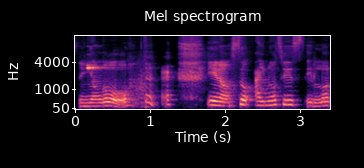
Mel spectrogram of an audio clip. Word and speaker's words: Nyong'o: My Kenyan friend taught me how to pronounce her surname. It's Nyong'o, right? It's not Nyong'o. It's Nyong'o.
